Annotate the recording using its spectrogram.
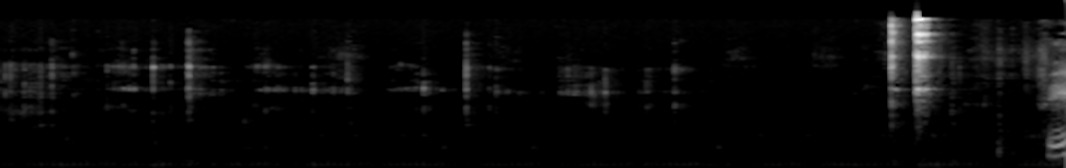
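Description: Metal spoon stirring yogurt starter into warm milk in a ceramic bowl, with light, irregular clinks against the bowl. Near the end come two louder, sharp clinks close together.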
